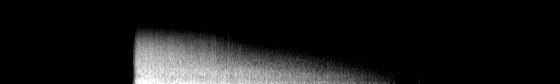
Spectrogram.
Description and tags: Synthesized using a Korg microKorg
